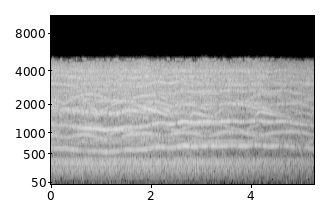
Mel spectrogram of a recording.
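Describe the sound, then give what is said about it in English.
A police car races off with its siren wailing in rising and falling sweeps over a steady, revving engine, loud throughout before easing slightly at the end, responding to a signal 7 call at Logan and Walker, 4 miles away. “That's us, Jerry. Yeah, and it's 4 miles from where we are. Step on it.”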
